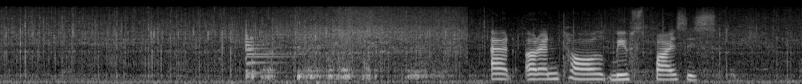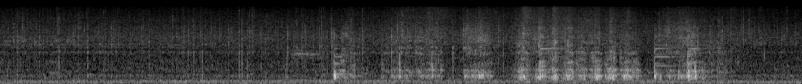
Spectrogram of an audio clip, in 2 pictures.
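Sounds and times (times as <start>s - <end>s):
paste sizzling in oil: 0.0s - 16.0s
ladle scraping pot: 11.4s - 15.4s.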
